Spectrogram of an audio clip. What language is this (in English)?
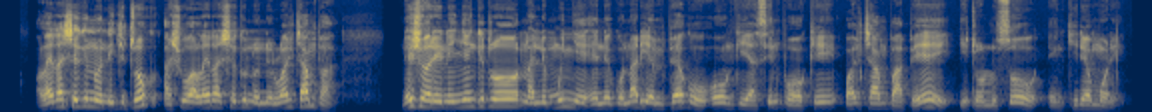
Masai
